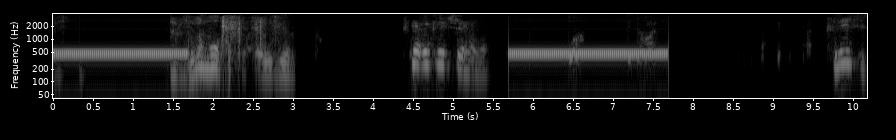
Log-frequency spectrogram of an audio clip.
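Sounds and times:
telephone call ringing tone: 0.0s - 1.6s, 5.7s - 7.7s
speech: 1.5s - 3.1s, 4.4s - 5.5s, 9.8s - 10.1s.

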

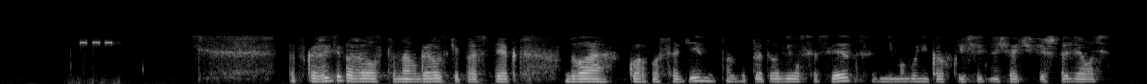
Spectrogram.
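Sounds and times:
voicemail beep: 0.8s - 1.2s
speech: 3.1s - 11.2s.

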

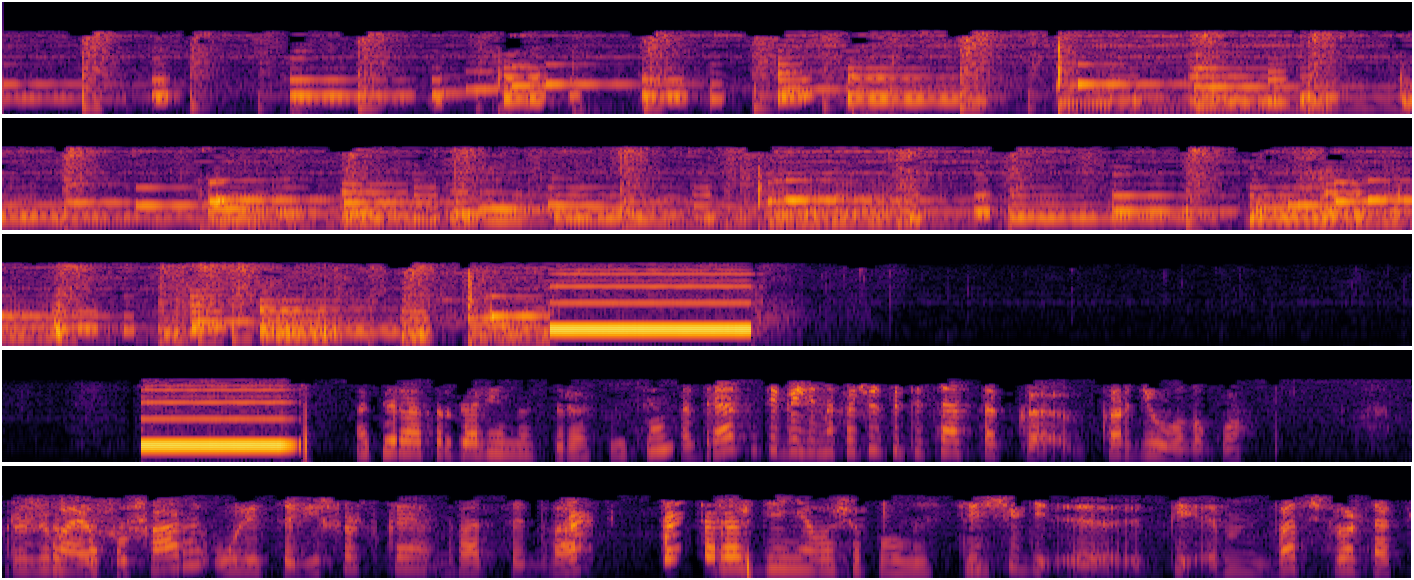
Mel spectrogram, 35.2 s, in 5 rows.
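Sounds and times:
tinny telephone hold melody: 0.0s - 17.0s
steady electronic telephone tone: 16.8s - 17.9s, 21.8s - 22.7s
speech: 23.5s - 27.6s, 28.2s - 35.2s.

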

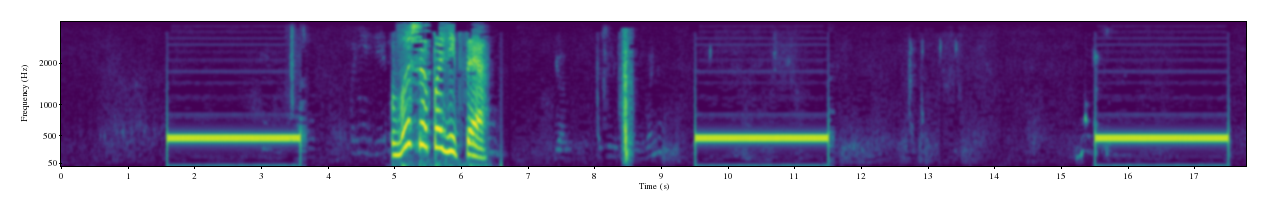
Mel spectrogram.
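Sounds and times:
telephone dial tone: 1.6s - 3.6s, 9.5s - 11.6s, 15.5s - 17.6s
speech: 5.0s - 6.5s.

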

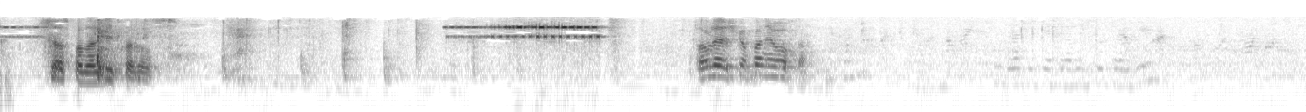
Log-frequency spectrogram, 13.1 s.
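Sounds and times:
second telephone ringing during a call: 0.0s - 0.8s, 4.4s - 6.2s
speech: 0.5s - 1.7s.

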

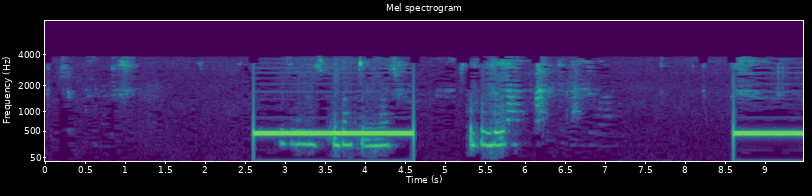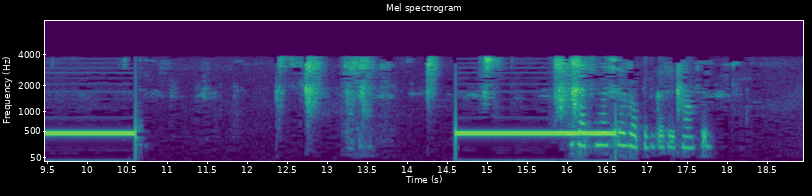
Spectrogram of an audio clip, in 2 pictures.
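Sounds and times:
telephone line beep: 2.6s - 4.6s, 8.6s - 10.6s, 14.6s - 16.5s
speech: 3.4s - 4.6s, 5.5s - 6.0s, 16.8s - 18.0s.

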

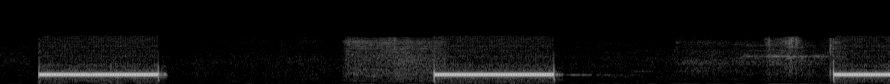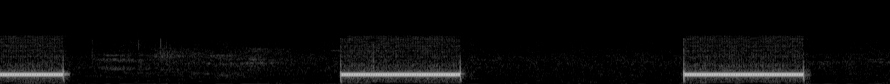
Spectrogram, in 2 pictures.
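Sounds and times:
faint noise: 0.0s - 17.7s
telephone ringback tone on an unanswered call: 0.4s - 1.7s, 4.4s - 5.6s, 8.3s - 9.6s, 12.3s - 13.6s, 15.7s - 17.0s.

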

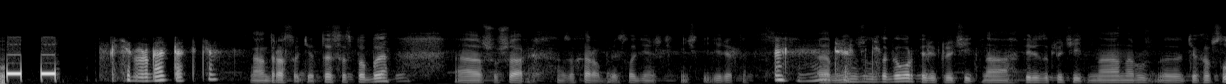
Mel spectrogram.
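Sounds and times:
short sharp beeps: 0.1s - 0.6s
telephone tones during a call transfer: 0.1s - 0.6s
speech: 1.5s - 12.2s.

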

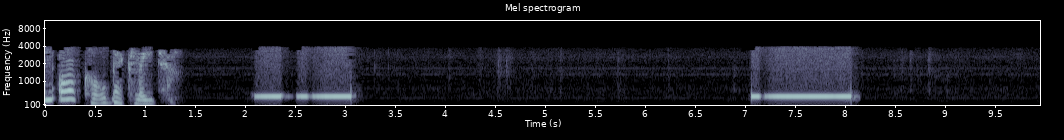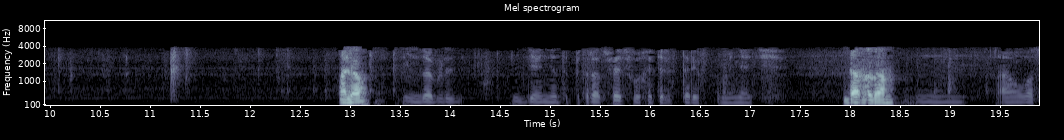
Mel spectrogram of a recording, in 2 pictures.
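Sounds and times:
speech: 0.2s - 1.4s, 12.9s - 14.1s, 14.7s - 19.8s
telephone busy tone: 2.1s - 3.2s, 7.1s - 8.2s.

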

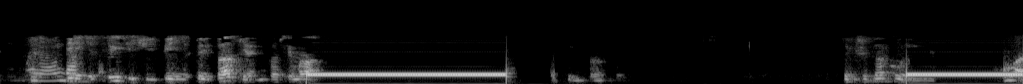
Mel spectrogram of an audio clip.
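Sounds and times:
speech: 0.3s - 3.8s, 5.6s - 6.2s, 8.4s - 10.2s
telephone ringback tone: 3.1s - 5.1s, 9.1s - 10.2s.

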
